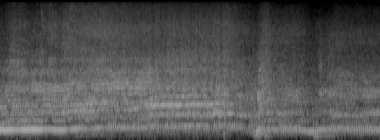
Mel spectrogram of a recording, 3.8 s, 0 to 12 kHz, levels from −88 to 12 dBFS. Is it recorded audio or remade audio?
remade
